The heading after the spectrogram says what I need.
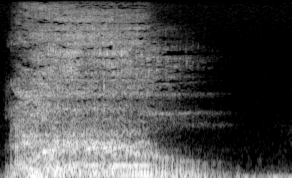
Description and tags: Layered SFX for a snarling dinosaur!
